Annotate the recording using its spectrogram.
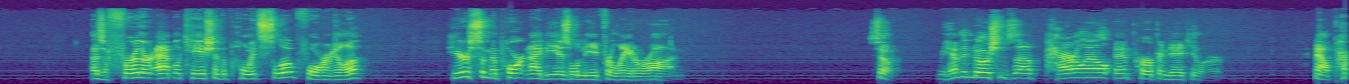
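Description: A middle-aged man speaks clearly and with animation into a close microphone.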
